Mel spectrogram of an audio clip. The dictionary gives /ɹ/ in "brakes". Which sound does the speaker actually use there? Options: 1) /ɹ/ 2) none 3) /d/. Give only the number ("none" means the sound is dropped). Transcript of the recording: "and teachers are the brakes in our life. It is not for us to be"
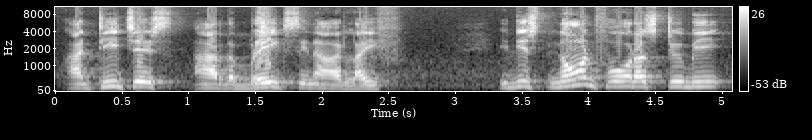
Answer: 1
